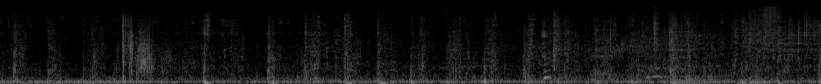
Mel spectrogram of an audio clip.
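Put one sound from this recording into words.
Heavy footsteps thud on stone in an echoing space.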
